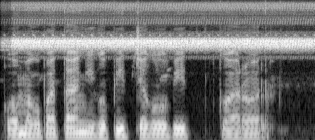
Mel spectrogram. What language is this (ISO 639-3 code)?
kln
